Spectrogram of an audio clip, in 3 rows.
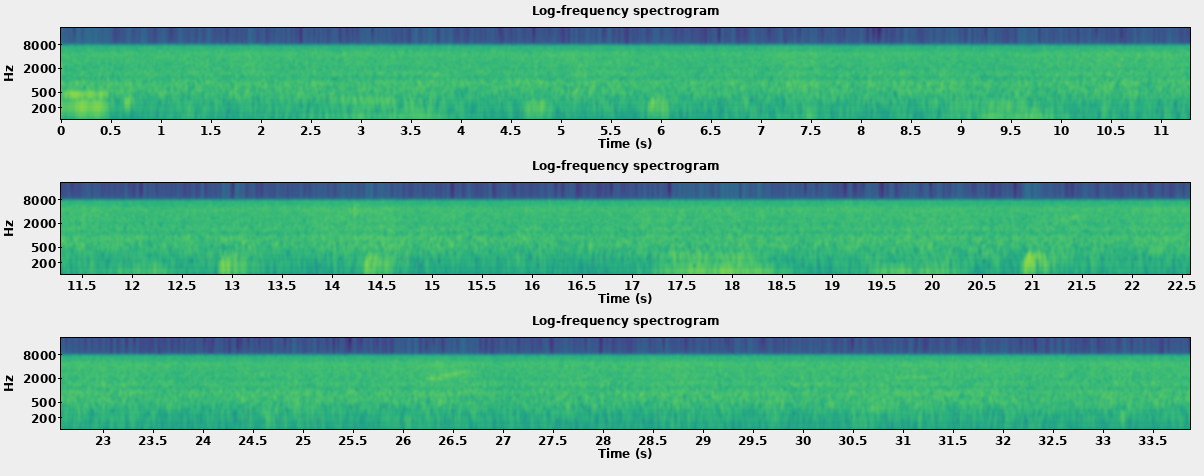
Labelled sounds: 26.4	26.7	humpback whale, 2.3 to 3.0 kHz
30.9	31.3	humpback whale, 2.0 to 2.3 kHz

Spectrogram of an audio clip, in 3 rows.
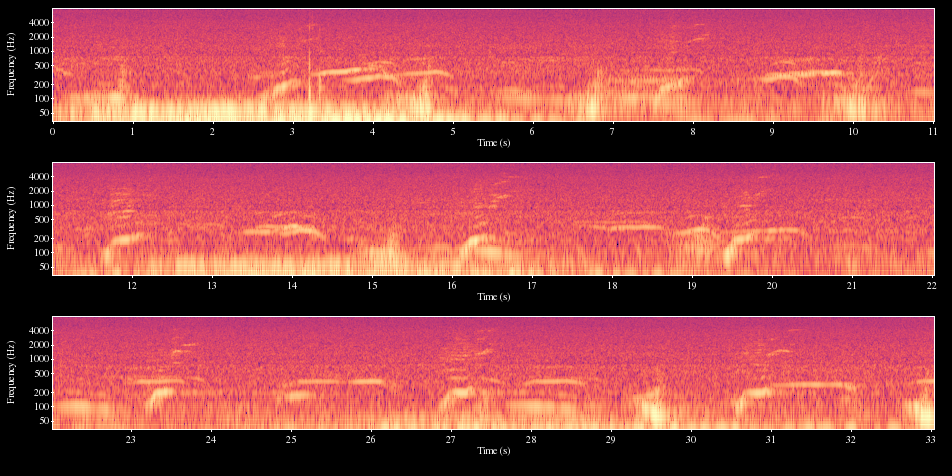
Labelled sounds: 7.9	8.2	humpback whale, 1.5 to 2.0 kHz
16.3	16.8	humpback whale, 0.86 to 1.7 kHz
23.5	23.8	humpback whale, 1.2 to 1.6 kHz
27.3	27.5	humpback whale, 1.2 to 1.7 kHz
30.9	31.3	humpback whale, 1.2 to 1.6 kHz

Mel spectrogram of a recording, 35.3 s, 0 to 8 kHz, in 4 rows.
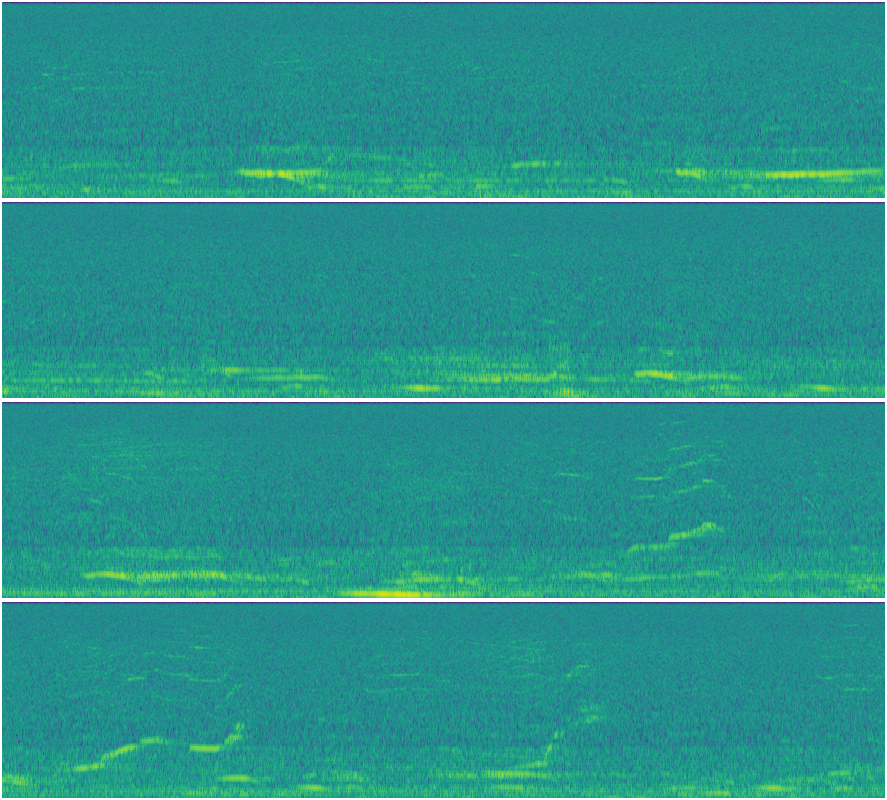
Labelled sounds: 2.5	3.0	humpback whale, 0.80 to 3.2 kHz
23.2	24.9	humpback whale, 0.80 to 4.2 kHz
27.7	28.9	humpback whale, 0.80 to 3.4 kHz
30.4	30.7	humpback whale, 2.4 to 2.6 kHz
32.1	32.5	humpback whale, 1.1 to 2.9 kHz

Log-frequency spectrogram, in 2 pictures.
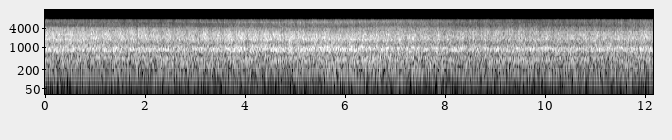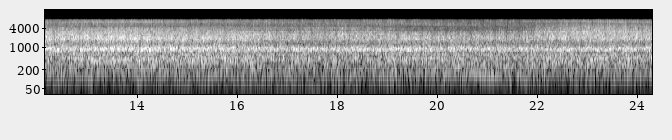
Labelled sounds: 3.2	3.5	vessel noise, 6.0 to 6.3 kHz

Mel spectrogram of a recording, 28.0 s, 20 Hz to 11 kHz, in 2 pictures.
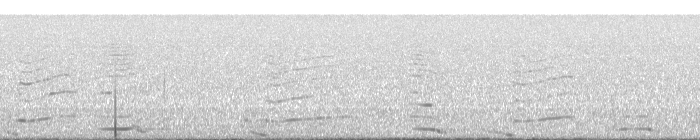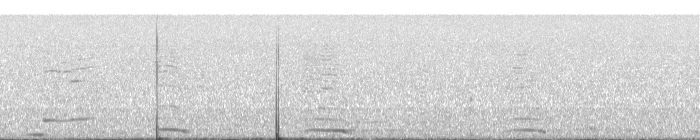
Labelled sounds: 1.0	1.7	humpback whale, 1.1 to 1.9 kHz
2.2	2.5	humpback whale, 2.8 to 2.9 kHz
5.8	6.2	humpback whale, 0.96 to 2.1 kHz
8.3	8.7	humpback whale, 0.80 to 2.9 kHz
11.2	11.5	humpback whale, 1.6 to 1.8 kHz
14.9	15.9	humpback whale, 1.9 to 2.2 kHz

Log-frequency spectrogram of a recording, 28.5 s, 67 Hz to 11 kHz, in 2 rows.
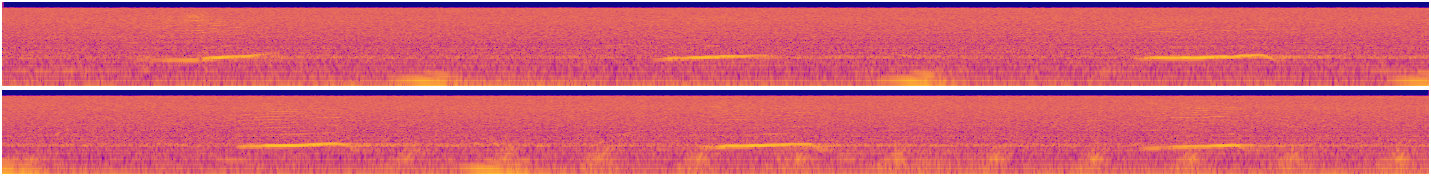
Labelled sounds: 12.1	12.4	humpback whale, 1.9 to 2.0 kHz
16.9	17.3	humpback whale, 2.5 to 3.1 kHz
21.4	21.7	humpback whale, 2.3 to 2.6 kHz
25.9	26.5	humpback whale, 2.0 to 2.3 kHz

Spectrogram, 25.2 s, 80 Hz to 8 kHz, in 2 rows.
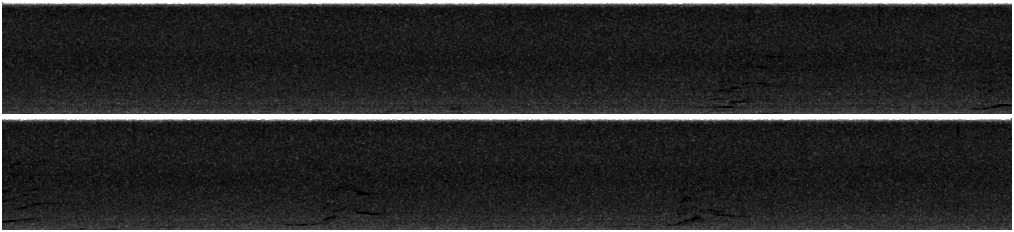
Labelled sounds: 9.1	9.4	humpback whale, 0.80 to 1.2 kHz
12.7	13.1	humpback whale, 0.80 to 0.96 kHz
17.0	17.4	humpback whale, 1.1 to 1.5 kHz
21.1	21.8	humpback whale, 0.80 to 1.2 kHz

